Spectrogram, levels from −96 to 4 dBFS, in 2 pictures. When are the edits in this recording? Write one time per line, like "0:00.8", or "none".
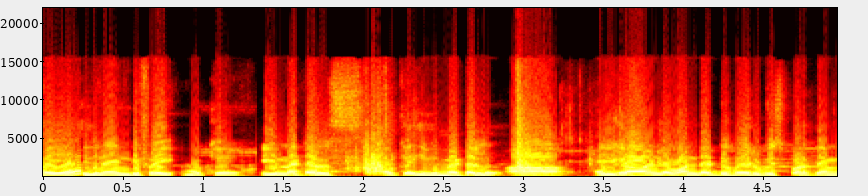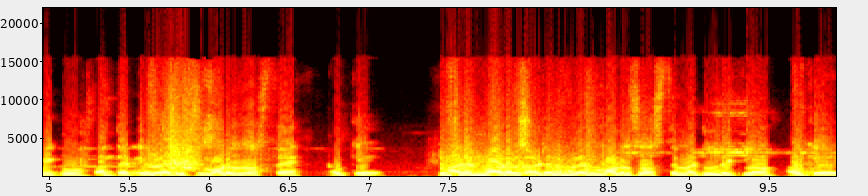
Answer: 0:01.3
